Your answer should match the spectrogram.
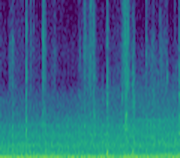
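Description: Steady low outdoor rumble with a few faint light ticks over it.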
